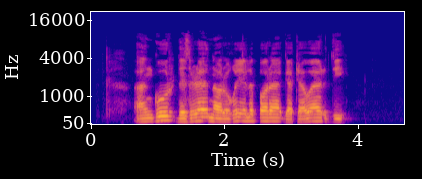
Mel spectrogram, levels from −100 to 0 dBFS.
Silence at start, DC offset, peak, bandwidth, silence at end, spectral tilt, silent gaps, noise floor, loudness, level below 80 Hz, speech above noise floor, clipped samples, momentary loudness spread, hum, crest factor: 0.65 s; under 0.1%; -10 dBFS; 9.6 kHz; 0.95 s; -7 dB/octave; none; -86 dBFS; -25 LUFS; -66 dBFS; 61 dB; under 0.1%; 9 LU; none; 16 dB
